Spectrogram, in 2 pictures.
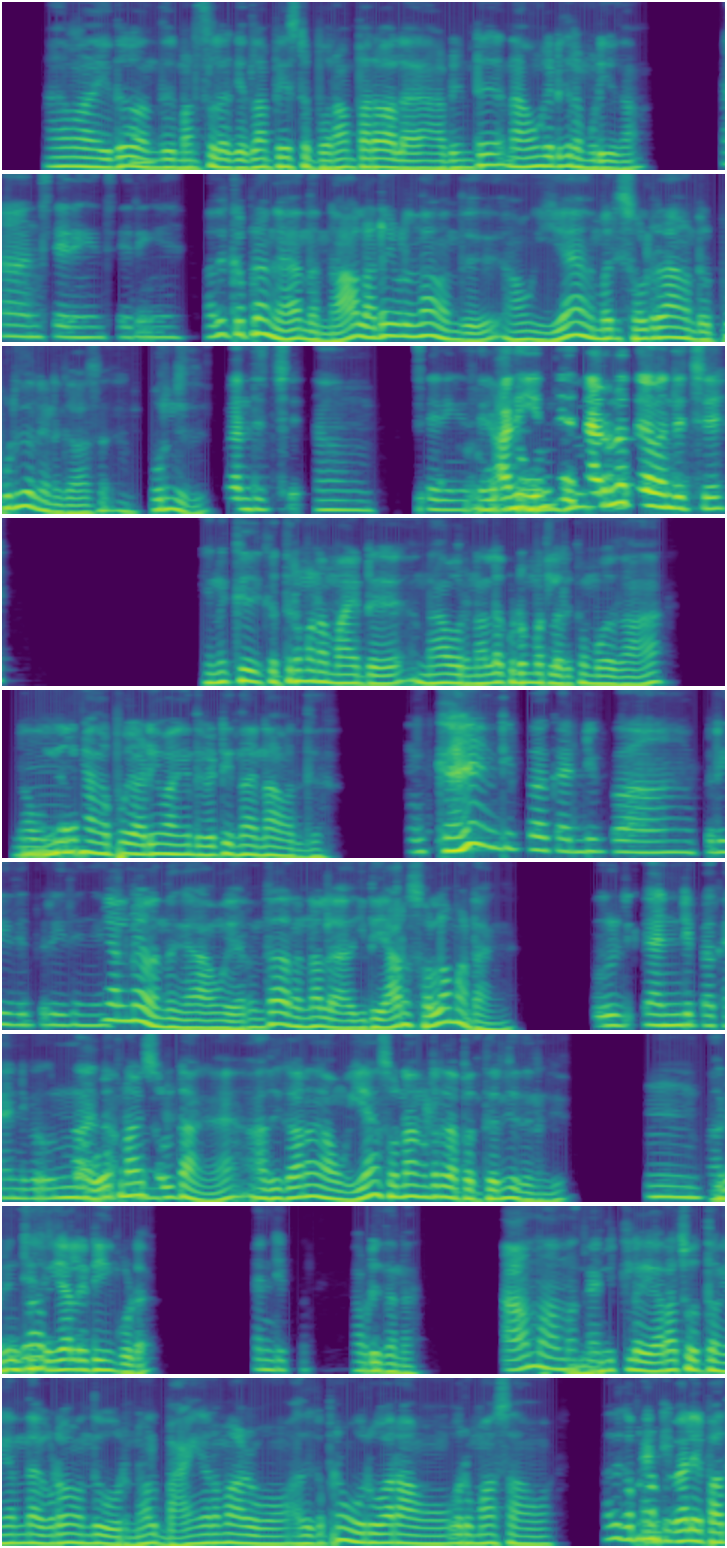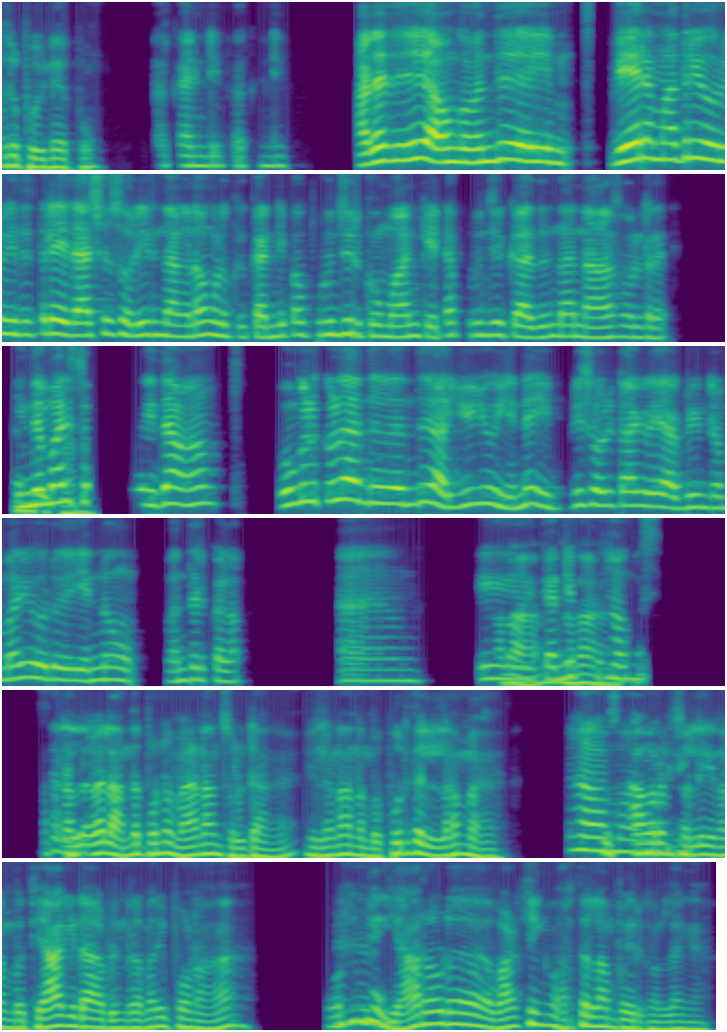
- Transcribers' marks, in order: other background noise; unintelligible speech; laughing while speaking: "கண்டிப்பா கண்டிப்பா"; unintelligible speech; in English: "ரியாலிட்டி"; tsk; tsk; tsk; "இன்னுமே" said as "ஒன்னுமே"; laugh
- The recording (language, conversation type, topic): Tamil, podcast, குடும்பம் உங்கள் முடிவுக்கு எப்படி பதிலளித்தது?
